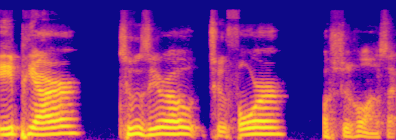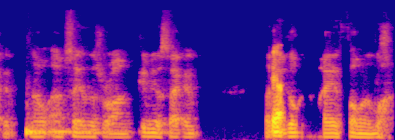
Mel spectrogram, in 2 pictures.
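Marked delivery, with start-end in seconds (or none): 0.0-2.9 slow, deliberate, much higher. Telling people how to get tickets, giving a code slow and deliberate. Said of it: "I'll say it kind of slow".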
